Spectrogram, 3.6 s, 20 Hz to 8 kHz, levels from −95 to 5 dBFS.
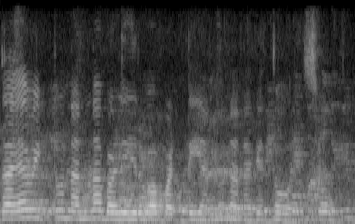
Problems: background sounds at intervals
